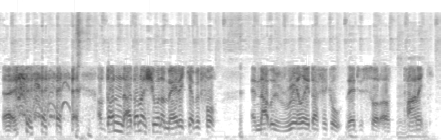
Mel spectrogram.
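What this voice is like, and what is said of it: Scottish accent, toned down. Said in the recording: “the Tory Glen accent of Clybank, where I'm from, is totally a lot faster ... this is me speaking properly ... when it's Scottish, because it sounds quite angry. There's a lot of vowels.”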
